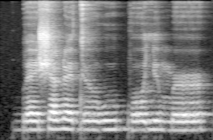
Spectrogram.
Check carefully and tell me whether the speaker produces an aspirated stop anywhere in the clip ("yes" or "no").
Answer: no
